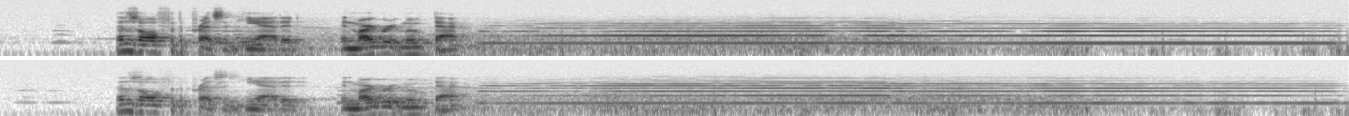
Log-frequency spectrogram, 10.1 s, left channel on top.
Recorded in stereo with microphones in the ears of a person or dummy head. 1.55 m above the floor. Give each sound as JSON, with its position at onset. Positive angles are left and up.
{"t": 0.9, "sound": "a man speaking", "side_deg": 80, "distance_m": 2.0}
{"t": 3.6, "sound": "a flute", "side_deg": -30, "distance_m": 10.0}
